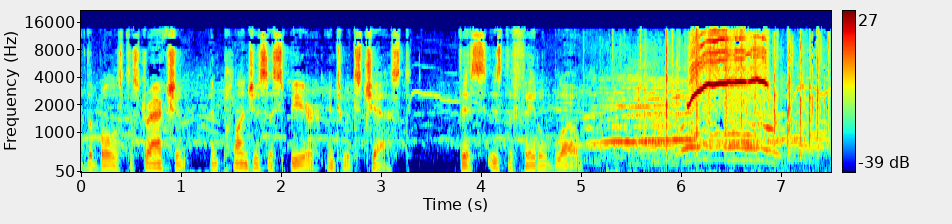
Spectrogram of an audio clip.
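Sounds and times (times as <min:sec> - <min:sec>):
speech: 0:00.0 - 0:05.4
crowd cheering and shouting at a bull festival: 0:00.0 - 0:07.4
shrill rising whistle-like tone: 0:06.0 - 0:07.4.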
